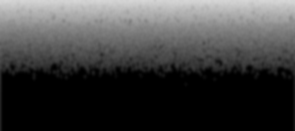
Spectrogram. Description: An audiometric indispensable tool to determine your tinnitus frequency.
